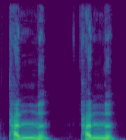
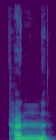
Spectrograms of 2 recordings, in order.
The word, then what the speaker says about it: 닫는: 그래서 디귿하고 니은이 만났을 때 요 디귿이 니은이 되고 원래 니은은 니은으로 있는 것.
